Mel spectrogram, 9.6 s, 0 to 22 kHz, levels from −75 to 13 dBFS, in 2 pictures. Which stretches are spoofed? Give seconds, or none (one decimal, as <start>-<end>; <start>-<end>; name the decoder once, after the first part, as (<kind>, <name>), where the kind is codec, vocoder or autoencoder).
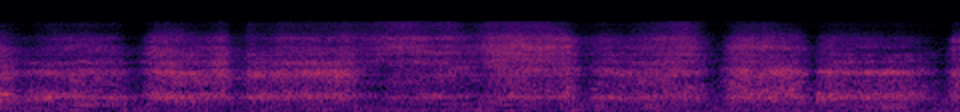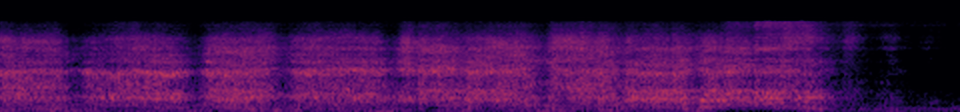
0.0-9.6 (codec, SNAC)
